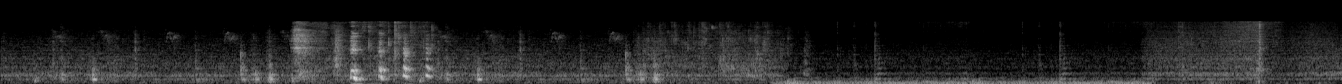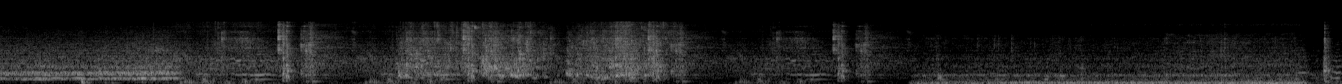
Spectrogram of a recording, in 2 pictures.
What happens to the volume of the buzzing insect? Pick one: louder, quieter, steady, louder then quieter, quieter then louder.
quieter.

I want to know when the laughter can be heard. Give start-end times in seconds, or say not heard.
2.9-4.3.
